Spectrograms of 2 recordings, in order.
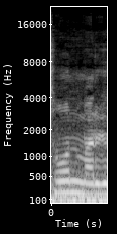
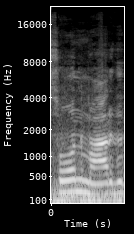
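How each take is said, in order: First: The second part has a short 'a' vowel. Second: The second part has a long 'aa' vowel. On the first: "मैं सोनमर्ग कह रहा हूँ" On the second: "ये सोनमार्ग कह रही है"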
